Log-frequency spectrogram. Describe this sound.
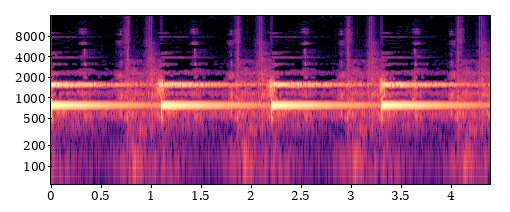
Eerie Bell Loop
Some kind of bell based on a car's startup sound, for use in a videogame as a notification kind of sound.
blink, indication, warning, weird, bell, creepy, indicator, loop, notification, blinking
